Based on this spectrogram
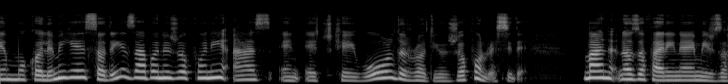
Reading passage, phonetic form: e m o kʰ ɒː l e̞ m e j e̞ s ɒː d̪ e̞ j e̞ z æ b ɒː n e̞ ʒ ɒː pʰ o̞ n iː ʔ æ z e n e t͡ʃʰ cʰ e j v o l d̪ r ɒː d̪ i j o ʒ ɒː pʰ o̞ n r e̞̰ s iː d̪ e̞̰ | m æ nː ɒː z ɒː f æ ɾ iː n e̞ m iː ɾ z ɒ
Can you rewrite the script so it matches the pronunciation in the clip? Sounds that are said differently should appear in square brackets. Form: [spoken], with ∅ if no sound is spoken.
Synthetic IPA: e m o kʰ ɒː l e̞ m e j e̞ s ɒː d̪ e̞ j e̞ z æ b ɒː n e̞ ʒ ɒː pʰ o̞ n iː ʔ æ z e n e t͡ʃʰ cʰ e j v o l d̪ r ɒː d̪ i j o ʒ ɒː pʰ o̞ n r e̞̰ s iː d̪ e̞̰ | m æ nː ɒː z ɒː f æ ɾ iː n e̞ m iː ɾ z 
